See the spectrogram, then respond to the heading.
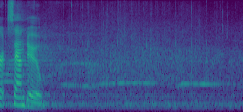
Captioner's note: applause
